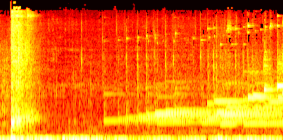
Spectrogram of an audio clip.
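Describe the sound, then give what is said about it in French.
A brief metallic clink as a one-euro coin drops into the slot of a coin-operated sound sculpture, followed moments later by the sculpture starting up with steady electronic tones that step upward in pitch. “Donc dans ma poche, je prends une pièce d'un euro que j'introduis dans la fente.”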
